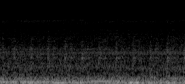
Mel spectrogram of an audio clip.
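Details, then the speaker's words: Mercedes E350 M272 3.5 V6, AWD, not fully warm, idle about 600–700 rpm: dull, uneven low rattle starting as revs drop, loudest from the left bank; piston slap, endoscope found hard scoring in cylinder six. "Вот уже бряканье начинается. Все уже брякает, вот обороты у нас, ну еще не до конца прогрелось, 700 где-то 600. Вот уже начинается бряканье."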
